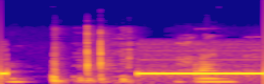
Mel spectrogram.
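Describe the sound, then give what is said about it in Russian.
Steady, single-pitched telephone tone while waiting for a call to connect, starting after a brief moment of voice and holding loud and unbroken to the end. “Пожалуйста, ожидайте соединения.”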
